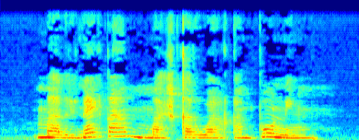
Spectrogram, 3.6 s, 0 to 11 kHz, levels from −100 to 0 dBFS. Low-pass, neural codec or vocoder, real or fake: 9.9 kHz; vocoder, 48 kHz, 128 mel bands, Vocos; fake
